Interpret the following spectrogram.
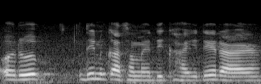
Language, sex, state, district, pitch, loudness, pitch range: Hindi, female, Haryana, Charkhi Dadri, 205 Hz, -15 LUFS, 190-225 Hz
